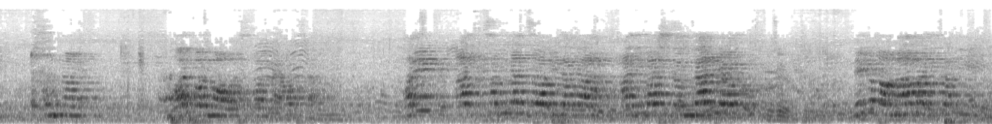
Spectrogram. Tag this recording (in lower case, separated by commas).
woman speaking, speech, kid speaking, monologue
